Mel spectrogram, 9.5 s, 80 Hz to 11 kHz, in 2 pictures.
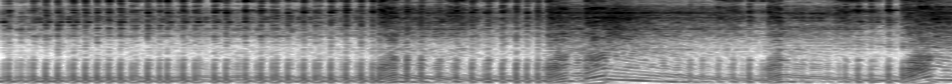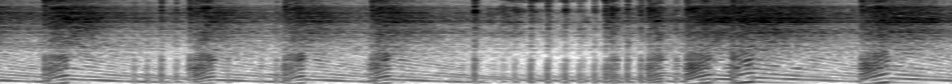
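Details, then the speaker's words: Stihl 025 chainsaw after full rebuild (cleaned, new seals, modded muffler, original bearings): two-stroke blips cleanly from idle to high revs and drops back evenly, no stumbling or misfire; normal running. "so nice running chainsaw nice noise everything works"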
